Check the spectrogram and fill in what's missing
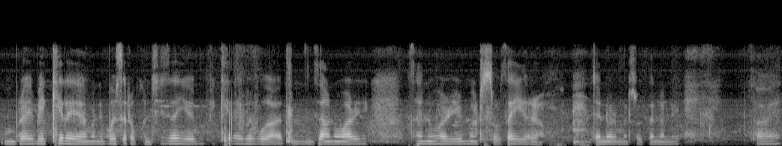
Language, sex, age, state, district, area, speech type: Bodo, female, 30-45, Assam, Udalguri, rural, spontaneous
